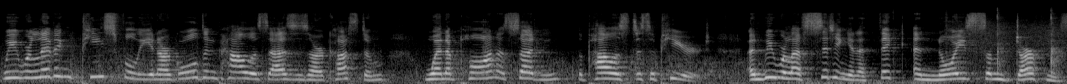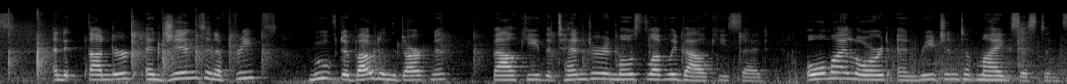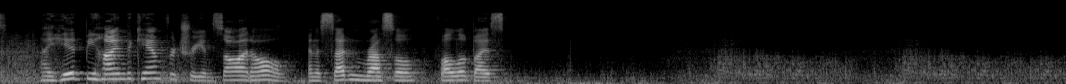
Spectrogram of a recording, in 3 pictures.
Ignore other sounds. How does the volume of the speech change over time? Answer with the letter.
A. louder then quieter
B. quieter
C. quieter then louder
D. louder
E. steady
E.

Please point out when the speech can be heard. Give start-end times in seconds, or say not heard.
0.0-26.4.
